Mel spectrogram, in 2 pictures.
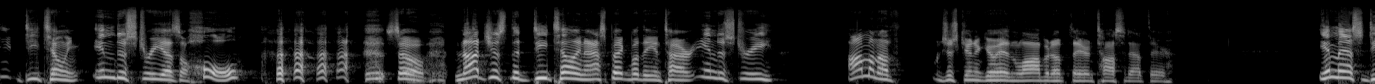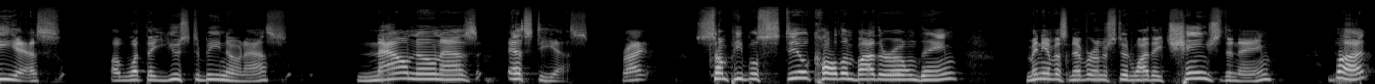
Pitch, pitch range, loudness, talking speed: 225 Hz, 190-260 Hz, -23 LUFS, 145 wpm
